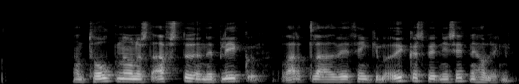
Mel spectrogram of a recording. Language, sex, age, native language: Icelandic, male, 40-49, Icelandic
